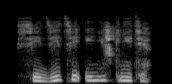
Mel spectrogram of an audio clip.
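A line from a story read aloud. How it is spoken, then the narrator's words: Whisper. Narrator (Russian): шепнула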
